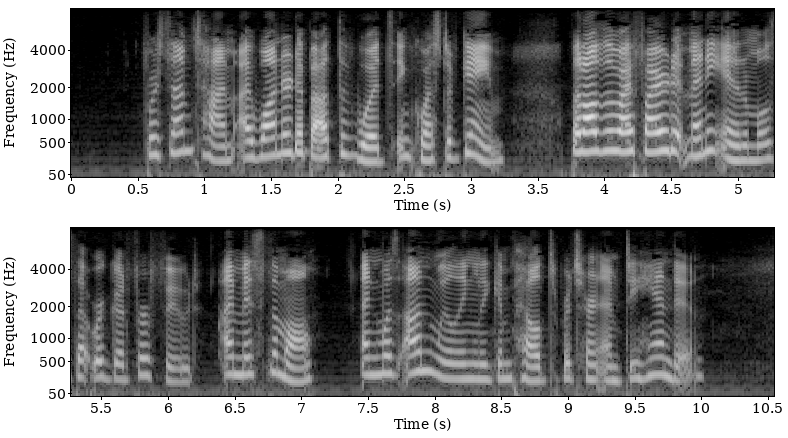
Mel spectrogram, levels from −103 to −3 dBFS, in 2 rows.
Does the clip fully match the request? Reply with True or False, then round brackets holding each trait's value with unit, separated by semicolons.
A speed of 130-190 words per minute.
False (205 wpm)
